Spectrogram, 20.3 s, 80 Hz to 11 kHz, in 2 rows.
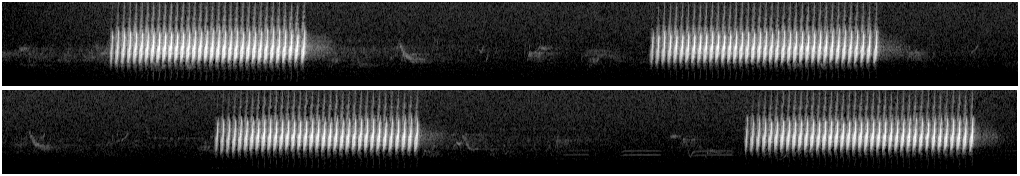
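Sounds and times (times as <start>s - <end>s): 
chipping sparrow dry rapid trill: 1.1s - 3.3s, 6.5s - 8.8s, 12.3s - 14.4s, 17.6s - 20.0s.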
